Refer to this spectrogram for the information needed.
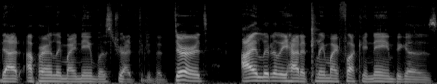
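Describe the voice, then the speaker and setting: A very fast pace in a very clean recording with a silent background. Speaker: voice actor, machinima creator. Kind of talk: casual podcast conversation.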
